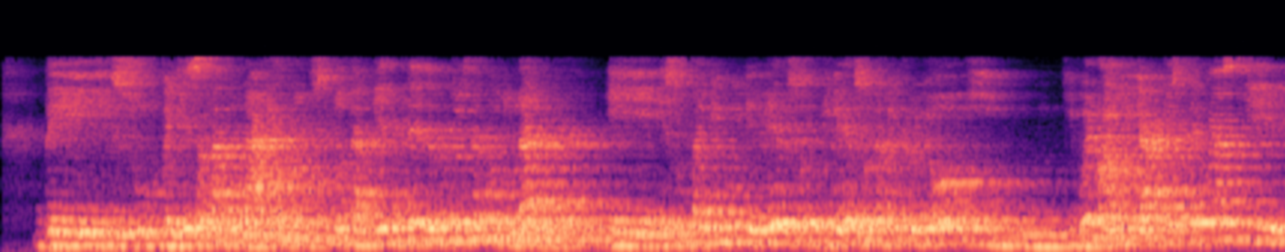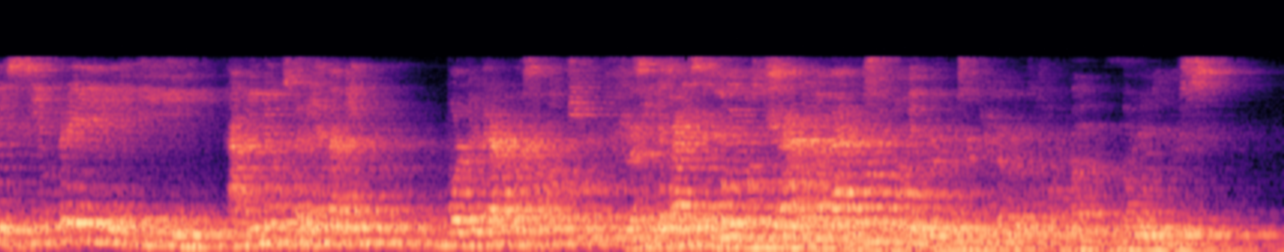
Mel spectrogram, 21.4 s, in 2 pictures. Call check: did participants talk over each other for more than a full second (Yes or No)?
Yes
